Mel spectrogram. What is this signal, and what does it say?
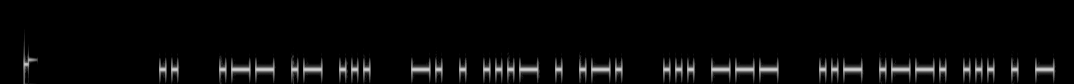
Morse code, heard as a keyed tone, about 20 wpm, 700 Hz. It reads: I WAS NEVER SO UPSET
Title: Sentences from Top 1000 Words - Review Part 5 - 20wpm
